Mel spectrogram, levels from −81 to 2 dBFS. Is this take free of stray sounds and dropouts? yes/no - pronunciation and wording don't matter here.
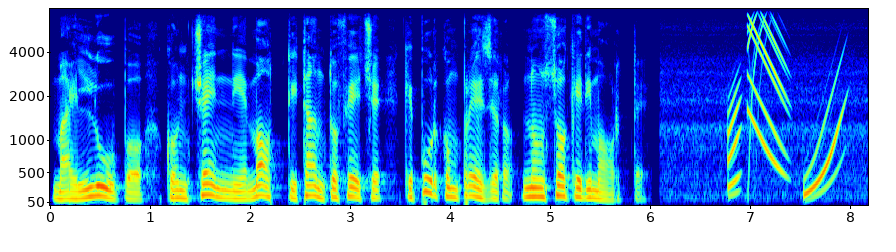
no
